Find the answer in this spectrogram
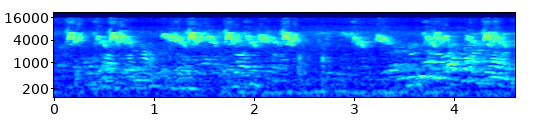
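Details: House sparrows building a nest in a house and fighting over it: a dense run of sharp, bright chirps in quick bursts, several birds overlapping with barely a pause, over a faint low background rumble.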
